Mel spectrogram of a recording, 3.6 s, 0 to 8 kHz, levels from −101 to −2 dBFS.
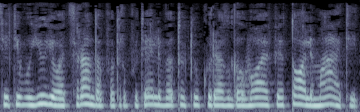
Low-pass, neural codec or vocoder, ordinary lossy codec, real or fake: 7.2 kHz; none; MP3, 32 kbps; real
